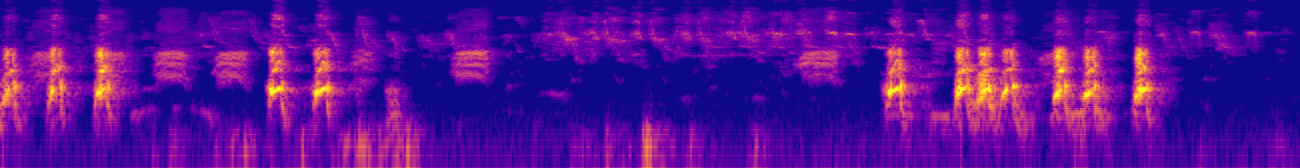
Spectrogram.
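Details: Dog described as a very dangerous, rare-breed dog, barking sharply in quick clusters of three to five harsh barks near the start and again toward the end, with softer, tonal calls from black hens in the quiet stretch between.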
